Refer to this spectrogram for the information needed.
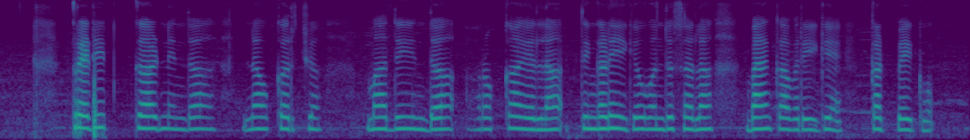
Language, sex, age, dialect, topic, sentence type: Kannada, female, 18-24, Central, banking, statement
